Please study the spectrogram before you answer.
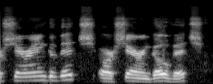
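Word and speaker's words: Sharangovich: So Igor Sharankovic is the proper way to pronounce that.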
